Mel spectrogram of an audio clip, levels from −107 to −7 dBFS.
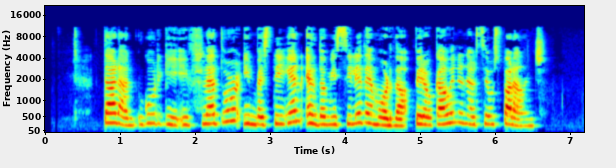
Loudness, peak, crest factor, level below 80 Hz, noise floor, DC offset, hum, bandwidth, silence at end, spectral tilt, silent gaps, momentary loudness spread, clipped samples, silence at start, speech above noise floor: -22 LUFS; -4 dBFS; 20 dB; -78 dBFS; -53 dBFS; under 0.1%; none; 11.5 kHz; 0.55 s; -3 dB/octave; none; 10 LU; under 0.1%; 0.4 s; 31 dB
